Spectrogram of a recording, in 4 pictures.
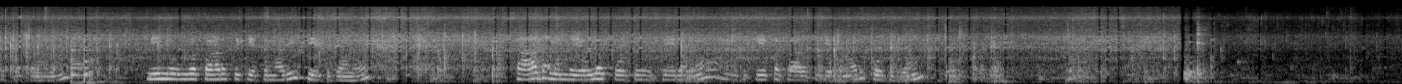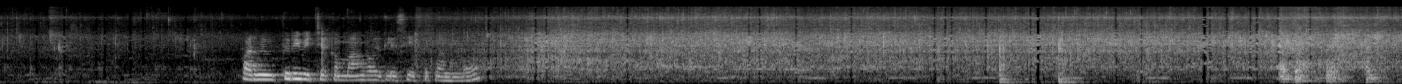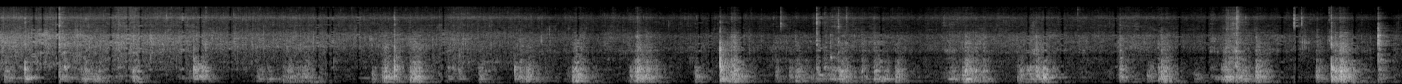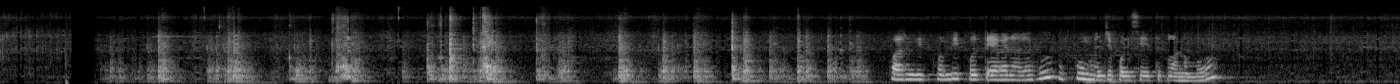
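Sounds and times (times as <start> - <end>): mango sizzling in hot oil: 0.0 - 56.0
spatula scraping pan: 23.9 - 42.0, 43.0 - 50.8.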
